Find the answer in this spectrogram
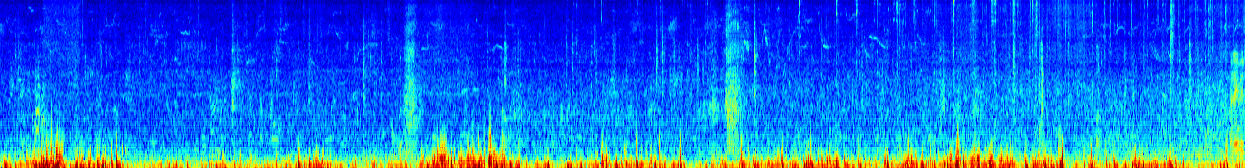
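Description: Hoofbeats of a saddled mustang walking over soft, sandy corral dirt, a steady run of dull low thuds.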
